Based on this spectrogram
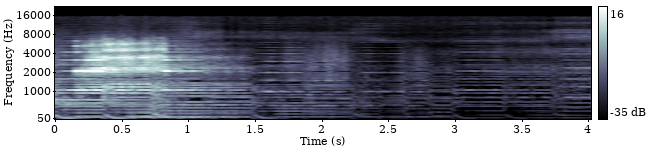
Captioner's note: screeching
